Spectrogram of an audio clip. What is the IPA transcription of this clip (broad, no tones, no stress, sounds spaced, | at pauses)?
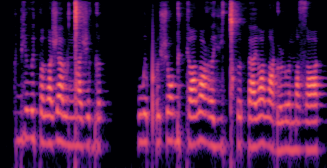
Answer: bʲ ɤ ð ɵ pʲ ə ðˤ ə ʒ a β ə ŋ͡ǀ a ʒ ə ɡ ə | w ɘ pʼ ɵ ʃ ɔ ɡ ə pʲ a ðˤ ɤ ɣ ə vʲ ɤ ǀʰ ɵ θ a j ɘ ðˤ a ɡ ɹ ɤ n ɘ zˤ ɘ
